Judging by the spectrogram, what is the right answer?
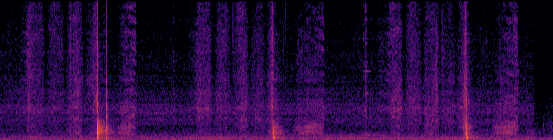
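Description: A kitchen knife chopping on a wooden cutting board: three sharp chops a couple of seconds apart, with softer knife-on-board scraping in between.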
